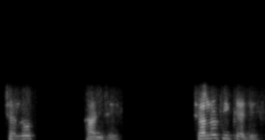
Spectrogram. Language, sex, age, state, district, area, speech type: Punjabi, female, 30-45, Punjab, Mansa, rural, conversation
